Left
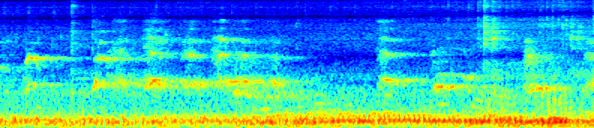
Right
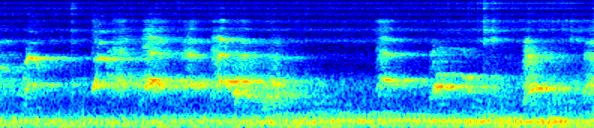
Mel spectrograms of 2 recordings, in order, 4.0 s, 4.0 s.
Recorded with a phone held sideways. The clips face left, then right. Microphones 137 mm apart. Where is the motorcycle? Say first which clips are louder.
Left 13 dB; 90° left; by 4.0 s 85° left.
